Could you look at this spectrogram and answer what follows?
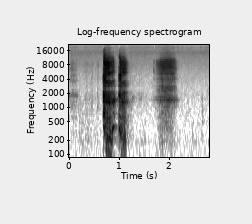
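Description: Two quick, harsh coughs in a row, then a softer sniff or snort; a lingering cough after a recent illness.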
